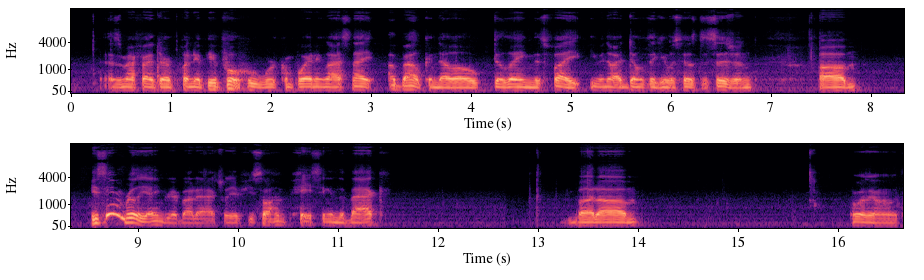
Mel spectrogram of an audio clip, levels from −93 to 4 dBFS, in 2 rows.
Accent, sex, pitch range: American, male, 95-155 Hz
